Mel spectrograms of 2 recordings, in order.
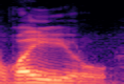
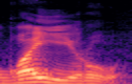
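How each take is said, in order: Both takes have the same delivery.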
